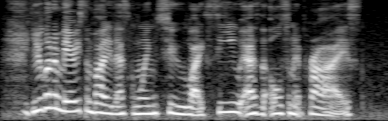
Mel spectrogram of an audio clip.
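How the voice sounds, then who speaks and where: Somewhat breathy and of medium pitch, a woman speaks at a very fast pace with ordinary pitch variation. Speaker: tarot reader. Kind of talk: tarot reading talk to camera. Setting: in a car. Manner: casual, conversational.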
